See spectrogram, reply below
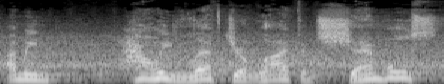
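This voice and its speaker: An arrogant heel wrestler in a video game, scheming and theatrical. His fairly high male voice moves up and down a lot as he goads the crowd. It rings through a big arena over clear background noise. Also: expressive, unhurried, in a large hall. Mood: indignant. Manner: goading, theatrical. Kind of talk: wrestling promo on microphone.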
